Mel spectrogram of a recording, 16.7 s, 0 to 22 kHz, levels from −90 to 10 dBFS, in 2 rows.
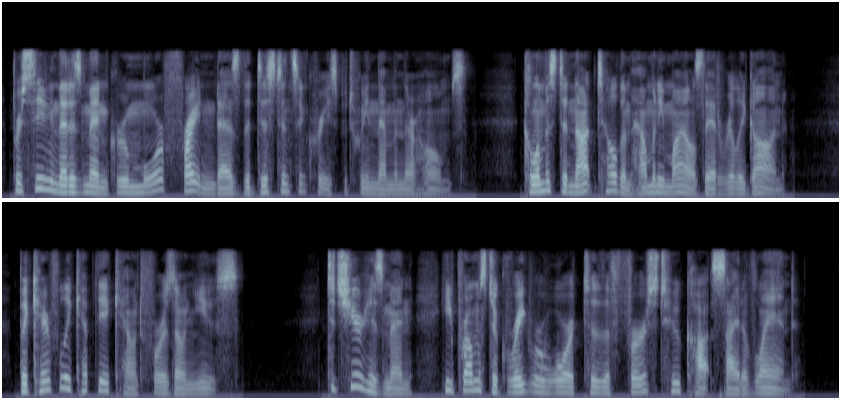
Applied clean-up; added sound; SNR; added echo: none; none; none; none.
